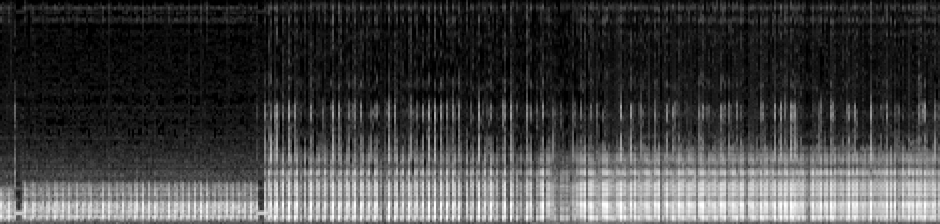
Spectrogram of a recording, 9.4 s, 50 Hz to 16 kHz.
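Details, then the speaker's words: Yaesu FT-857D radio, a few months old, mobile install with ATAS-120A, on HF: loud steady crackling in all modes except FM, even with antenna disconnected; alternator whine rises when revving; radio grounded; owner suspects DC power to filter stages. "on FM any other mode has a big crackling noise [Applause] if I uh step on the gas you can hear the uh some of the whining coming in but the crack L still there even the antenna disconnect"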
